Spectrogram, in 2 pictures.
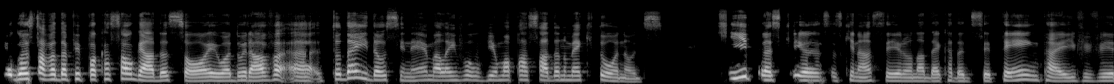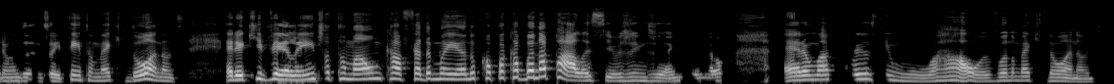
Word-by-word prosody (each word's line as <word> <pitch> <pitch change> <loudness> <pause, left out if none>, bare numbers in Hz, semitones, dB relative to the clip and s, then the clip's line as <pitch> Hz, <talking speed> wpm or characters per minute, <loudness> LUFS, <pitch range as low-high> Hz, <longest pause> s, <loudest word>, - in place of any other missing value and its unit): Eu 230 -1 +5
gostava 250 -1 +7
da 235 0 +4
pipoca 230 -1 +1
salgada 205 -7 +4
só. 165 -3 +2
Eu 175 -1 +4
adorava 185 +4 +3
ah, 175 -2 -2
toda 240 +5 +2
a 310 - +5
ida 235 -8 0
ao 205 - +1
cinema 195 0 -5
ela 190 0 +1
envolvia 195 0 -6
uma 205 0 -2
passada 205 -1 -1
no 205 - -6
McDonald's. 165 -9 -4 0.7
Que 325 +6 +5
para 210 -2 +4
as 195 - -1
crianças 185 -5 -1
que 200 - -7
nasceram 170 -1 -3
na 155 0 -3
década 155 +1 -5
de 150 0 -12
70 190 +4 -1
e 160 +1 -4
viveram 165 +1 -5
nos 165 - -9
anos 155 -2 -10
80, 195 +6 -3
o - - -11
McDonald's 180 - -1 0.4
era 200 +3 +4
equivalente 225 +2 +2
a - - -2
tomar 250 -3 +2
um 270 0 -2
café 255 -1 0
da 265 +2 -1
manhã 245 -1 +1
no 270 +3 -3
Copacabana 320 +4 +2
Palace 180 - +1
hoje 165 +2 -8
em 175 -1 -8
dia, 155 -3 -6
entendeu? 155 +1 -9 0.6
Era 195 +3 +3
uma 220 +1 -1 0.2
coisa 240 +2 0
assim: 220 -2 -13
"Uau, 155 -1 -3
eu 150 - -9
vou 180 +3 -6
no 185 - -10
McDonald's". 155 -7 -8
195 Hz, 165 wpm, -23 LUFS, 170-230 Hz, 0.7 s, gostava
